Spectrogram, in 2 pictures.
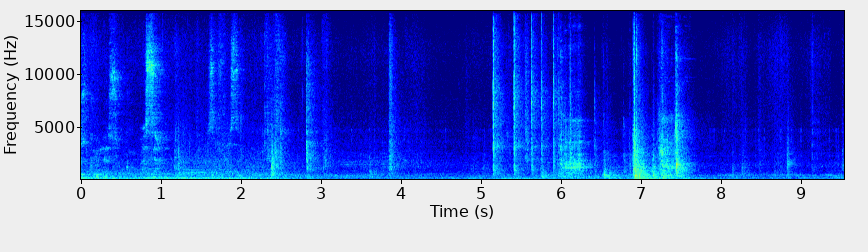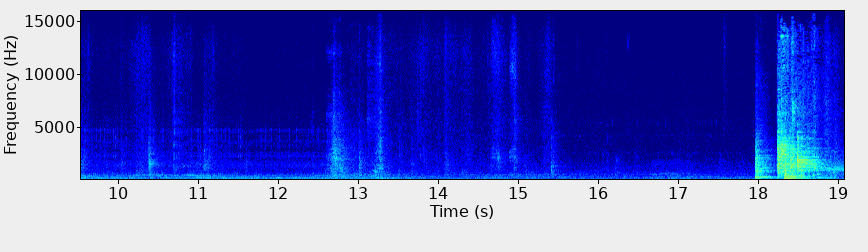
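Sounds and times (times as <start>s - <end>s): doors and cupboards opening and shutting: 5.0s - 7.9s, 12.6s - 13.4s
loud door bangs: 18.0s - 19.0s.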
